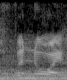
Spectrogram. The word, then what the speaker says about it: Faneuil: Peter Faneuil was of French origin, and here we've never been able to pronounce anything French, so you can call this Faneuil Hall, Funnel Hall, Faneuil Hall.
